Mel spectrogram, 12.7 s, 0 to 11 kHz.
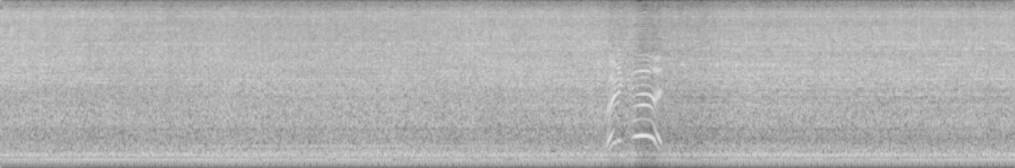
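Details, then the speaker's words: Scotts lawn tractor built by John Deere, 16 hp Kohler Command engine, 42-inch deck, hydrostatic drive, after repairs, driven with blades engaged; steady, even drone holding speed throughout, no surging or bogging. Normal running under load. "I love it what a good drag the runs good"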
